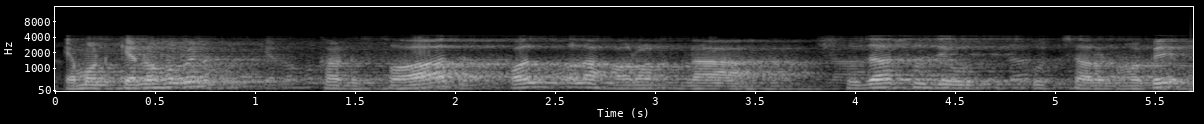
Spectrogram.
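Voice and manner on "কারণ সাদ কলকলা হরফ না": ordinary talk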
